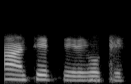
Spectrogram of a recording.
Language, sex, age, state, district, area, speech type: Tamil, female, 30-45, Tamil Nadu, Thanjavur, urban, conversation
